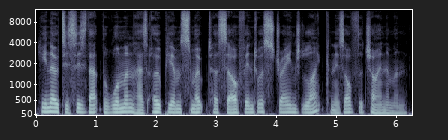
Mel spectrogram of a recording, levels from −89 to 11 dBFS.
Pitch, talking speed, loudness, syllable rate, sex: 110 Hz, 155 wpm, -19 LUFS, 4.6 syllables/s, male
